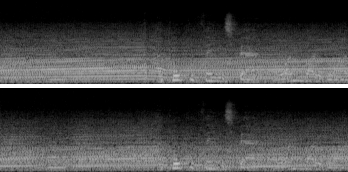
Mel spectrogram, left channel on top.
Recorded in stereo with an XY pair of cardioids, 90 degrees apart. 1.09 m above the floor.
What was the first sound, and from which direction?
A man speaking, 35° left.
